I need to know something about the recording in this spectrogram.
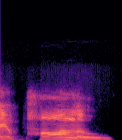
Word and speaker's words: apologize: say that all right okay repeat please i apologize okay let's see yes i i apologize apologize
